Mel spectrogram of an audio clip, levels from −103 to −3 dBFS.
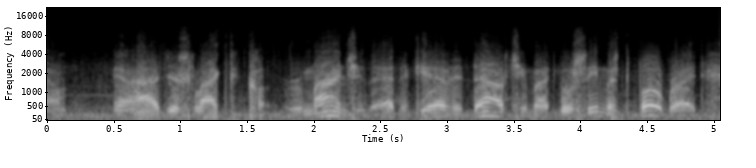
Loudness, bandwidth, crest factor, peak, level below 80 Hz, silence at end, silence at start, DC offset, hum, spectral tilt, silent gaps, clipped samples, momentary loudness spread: -36 LUFS; 7.8 kHz; 14 dB; -22 dBFS; -60 dBFS; 0 s; 0 s; under 0.1%; none; -8 dB/octave; none; under 0.1%; 10 LU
